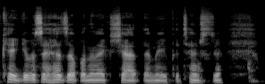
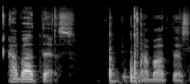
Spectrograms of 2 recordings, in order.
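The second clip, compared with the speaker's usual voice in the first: ordinary talk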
